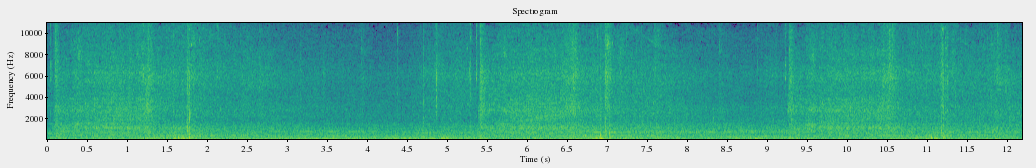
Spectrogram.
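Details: 2012 VW Eos cranked after running 30 minutes and sitting off for 15 minutes; engine turns over steadily for several seconds with scattered clicks but never catches. Hot no-start, cause unknown.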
